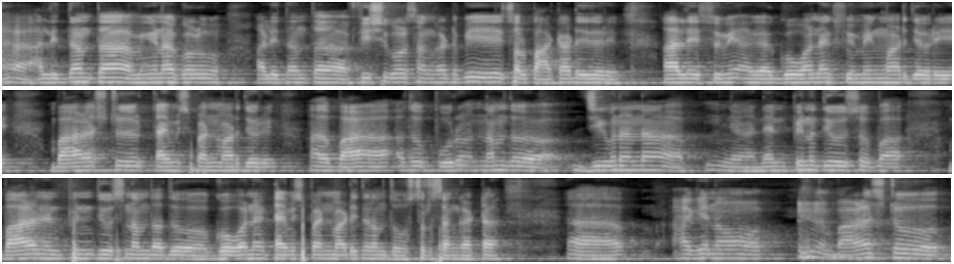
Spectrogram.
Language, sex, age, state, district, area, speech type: Kannada, male, 18-30, Karnataka, Gulbarga, urban, spontaneous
